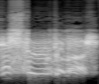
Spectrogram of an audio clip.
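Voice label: Turkish enemy detected, mood low, speech; War Thunder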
